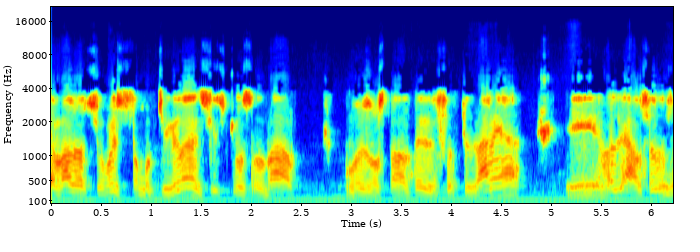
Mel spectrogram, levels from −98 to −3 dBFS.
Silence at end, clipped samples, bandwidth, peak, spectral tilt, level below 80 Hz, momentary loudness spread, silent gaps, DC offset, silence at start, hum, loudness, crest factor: 0 s; under 0.1%; 9.8 kHz; 0 dBFS; -2.5 dB/octave; -66 dBFS; 11 LU; none; under 0.1%; 0 s; none; -17 LUFS; 20 dB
